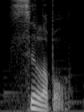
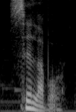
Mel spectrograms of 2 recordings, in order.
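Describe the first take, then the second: No difference in how they are said.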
